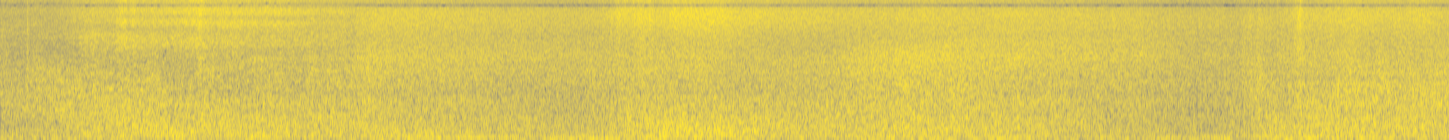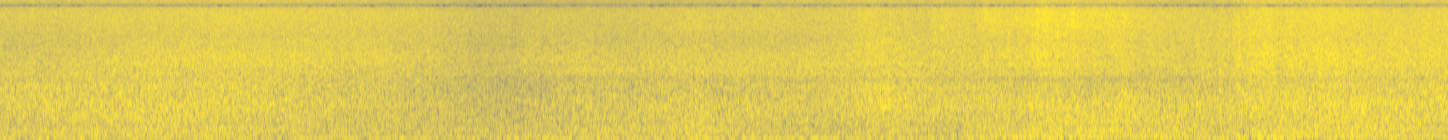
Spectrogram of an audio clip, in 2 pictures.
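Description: Sea surf breaking and washing on a beach, a steady rush that swells and eases every several seconds. Wind buffets the microphone underneath.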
